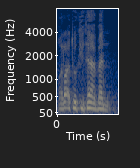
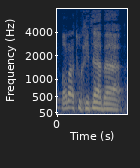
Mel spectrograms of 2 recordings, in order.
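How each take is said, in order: First: The last word ends with an n sound. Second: The last word ends with a long a. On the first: The phrase continues into following speech. "في الوصل تقرأه بالنون" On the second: The speaker pauses after the phrase. "وفي الوقف قرأت كتابا بالألف"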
